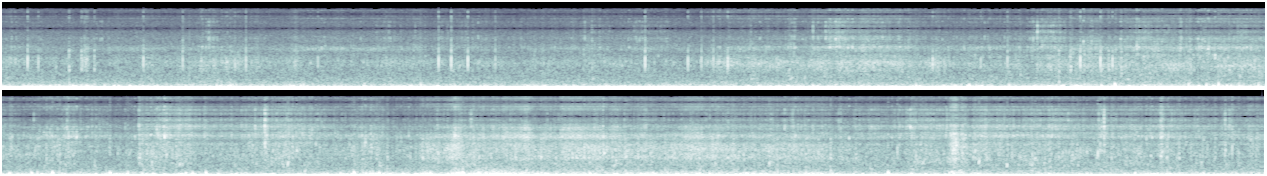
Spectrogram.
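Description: Water splashes and gurgles as a swimmer kicks through shallow water.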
